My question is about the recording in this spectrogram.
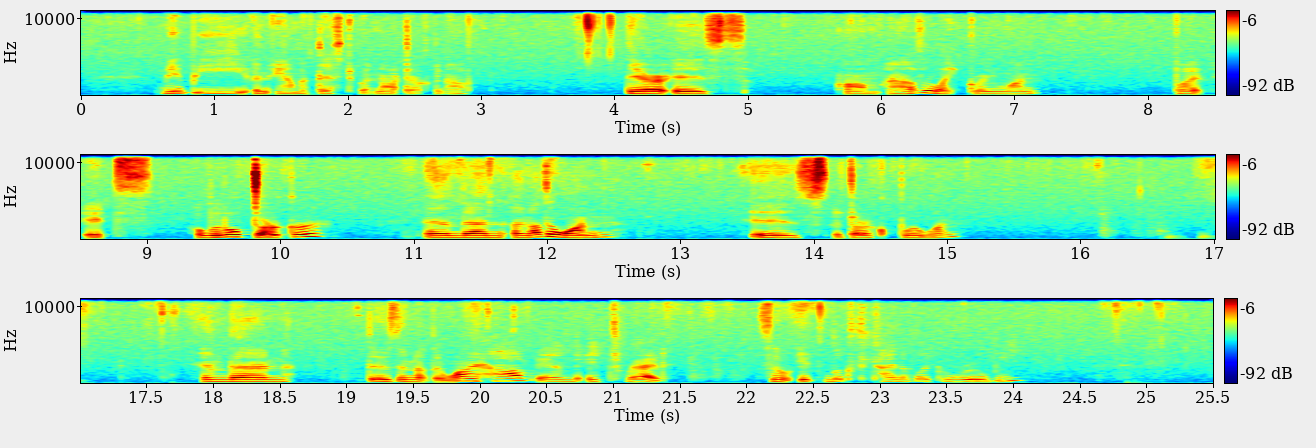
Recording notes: Sorry about the audio, I don't have a professional microphone.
